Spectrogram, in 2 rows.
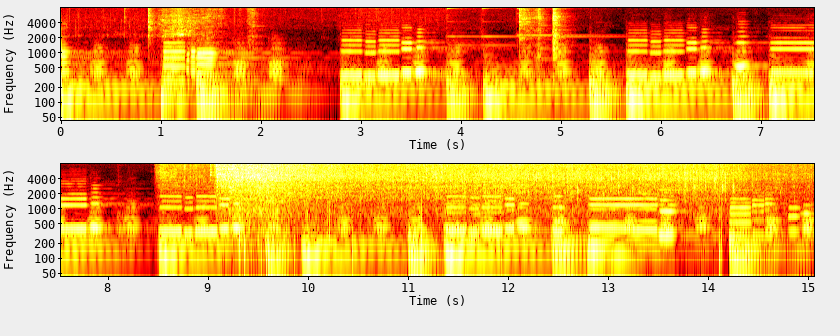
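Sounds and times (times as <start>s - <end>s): background music with melody: 0.0s - 15.0s
vegetables sizzling in hot oil: 8.5s - 15.0s.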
